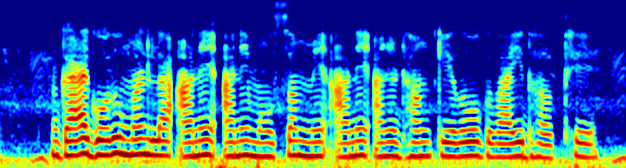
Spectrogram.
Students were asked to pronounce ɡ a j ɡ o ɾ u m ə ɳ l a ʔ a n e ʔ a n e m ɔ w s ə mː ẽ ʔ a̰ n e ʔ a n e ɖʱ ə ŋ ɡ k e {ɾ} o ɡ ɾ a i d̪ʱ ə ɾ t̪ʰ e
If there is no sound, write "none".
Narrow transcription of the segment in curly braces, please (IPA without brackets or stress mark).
ɾ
